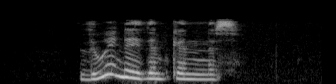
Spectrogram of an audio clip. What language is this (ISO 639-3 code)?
kab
